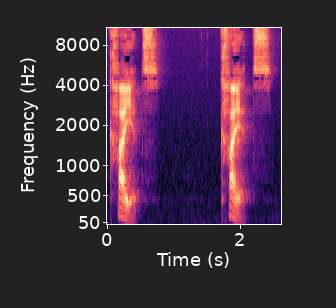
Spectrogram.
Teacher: So most of our words, and this is true throughout the book, most words have their accent on the last syllable, but the word for summer fruit, Kayetz, is different. The accent is on the first syllable, the ka, and then yitz is the second syllable that's unaccented.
